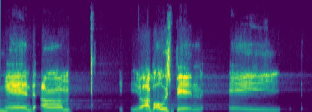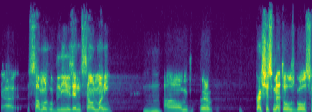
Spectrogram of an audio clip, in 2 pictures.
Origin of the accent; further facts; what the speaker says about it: Malaysia; Malaysia. Okay. And I went to the States to study for a little bit.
